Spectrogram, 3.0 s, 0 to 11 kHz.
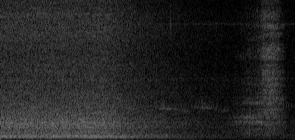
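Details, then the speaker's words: Truck electric cooling fans all commanded on via THINKDIAG 2 scan tool active test, fan relay: smooth airy whoosh with no rubbing, ticking or wobble, then winds down; normal cooling fan operation. "I don't know how many fans this truck's got but I know you can hear that"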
